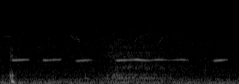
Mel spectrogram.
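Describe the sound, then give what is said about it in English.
Someone whistles a simple tune in short, steady notes with small gaps between them, heard fairly softly against a low background hiss and rumble. “You hear that whistle, the members of the jury?”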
